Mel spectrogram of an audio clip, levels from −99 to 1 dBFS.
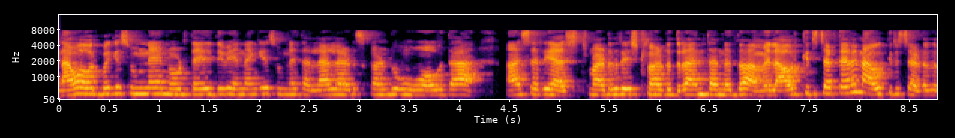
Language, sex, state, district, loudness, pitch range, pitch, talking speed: Kannada, female, Karnataka, Mysore, -17 LUFS, 220-245 Hz, 230 Hz, 170 wpm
